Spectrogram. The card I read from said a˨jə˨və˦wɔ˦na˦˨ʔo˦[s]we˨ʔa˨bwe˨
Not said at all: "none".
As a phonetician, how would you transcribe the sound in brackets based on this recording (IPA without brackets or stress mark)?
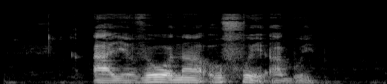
f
